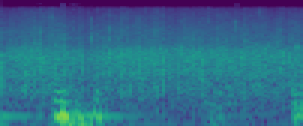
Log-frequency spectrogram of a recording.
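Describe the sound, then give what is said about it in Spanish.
A crowd applauds steadily, a dense wash of many hands clapping at a fairly loud, even level throughout, with a brief low murmur near the start. “Aplausos también para ese Barbaján.”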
